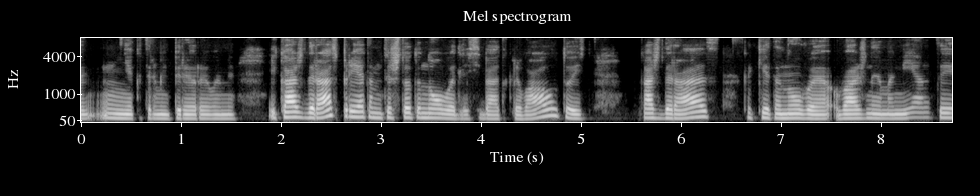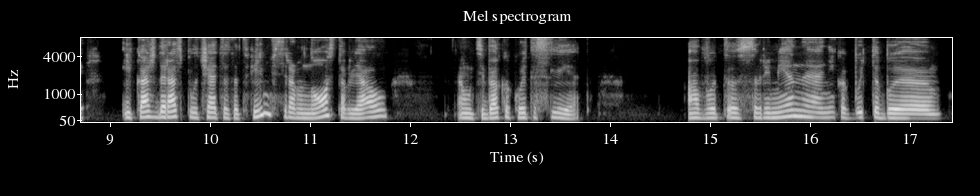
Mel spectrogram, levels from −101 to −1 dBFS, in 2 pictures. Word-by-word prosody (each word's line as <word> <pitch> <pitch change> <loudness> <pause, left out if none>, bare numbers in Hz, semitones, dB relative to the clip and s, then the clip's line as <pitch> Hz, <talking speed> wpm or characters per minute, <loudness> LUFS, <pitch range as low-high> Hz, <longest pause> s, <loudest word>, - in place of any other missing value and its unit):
некоторыми 145 -2 -1
перерывами, 140 -1 -2 0.3
и - - -3
каждый 185 -3 +5
раз 225 +8 +5
при 200 -3 0
этом 180 -3 0
ты 175 - -3
что-то 170 0 0
новое 160 -4 +1
для 135 0 -8
себя 135 0 -4
открывал, 145 - -2
то 165 - -4
есть 140 -1 0 0.5
каждый 155 -1 +1
раз 175 +7 +1 0.2
какие-то 160 -2 -3
новые 145 -2 +2
важные 145 +1 +1
моменты. 165 +3 -3 0.4
И 175 - -2
каждый 185 +2 +3
раз 195 +4 +4
получается, 175 -2 -1
этот 150 -1 -5
фильм 265 +10 +2
всё 205 -8 -6
равно 160 +2 +2
оставлял, 185 0 0 0.7
э, 165 - -2
у 160 -1 0
тебя 155 +3 +1
какой-то 170 0 -3
след. 155 -5 -2 1.1
А 165 0 +1
вот, 160 0 -4
э, 170 - +2
современные, 180 +5 0
они 175 +1 -5
как 170 -4 -7
будто 175 0 -3
бы, 150 -2 +3
160 Hz, 150 wpm, -24 LUFS, 150-175 Hz, 1.1 s, каждый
